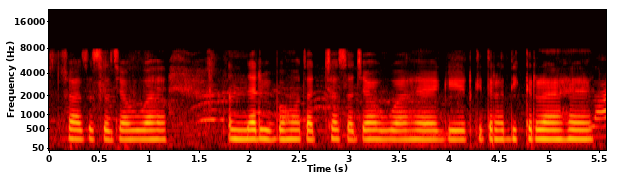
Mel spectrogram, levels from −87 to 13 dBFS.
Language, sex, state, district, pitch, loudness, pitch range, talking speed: Hindi, female, Chhattisgarh, Kabirdham, 235 Hz, -30 LUFS, 230-240 Hz, 185 wpm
